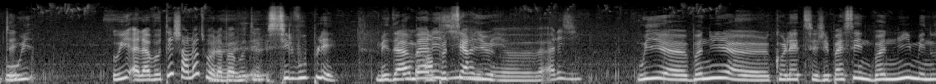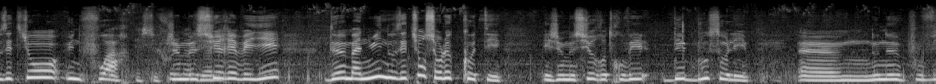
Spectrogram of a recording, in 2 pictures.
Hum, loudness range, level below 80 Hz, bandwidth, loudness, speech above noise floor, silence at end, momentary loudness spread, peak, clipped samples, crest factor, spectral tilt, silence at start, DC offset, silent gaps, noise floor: none; 3 LU; -48 dBFS; 18 kHz; -14 LUFS; 23 dB; 0 s; 11 LU; 0 dBFS; under 0.1%; 14 dB; -4.5 dB/octave; 0 s; under 0.1%; none; -37 dBFS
